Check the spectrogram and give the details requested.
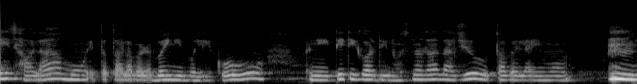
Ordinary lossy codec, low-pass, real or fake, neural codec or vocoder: none; 7.2 kHz; real; none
